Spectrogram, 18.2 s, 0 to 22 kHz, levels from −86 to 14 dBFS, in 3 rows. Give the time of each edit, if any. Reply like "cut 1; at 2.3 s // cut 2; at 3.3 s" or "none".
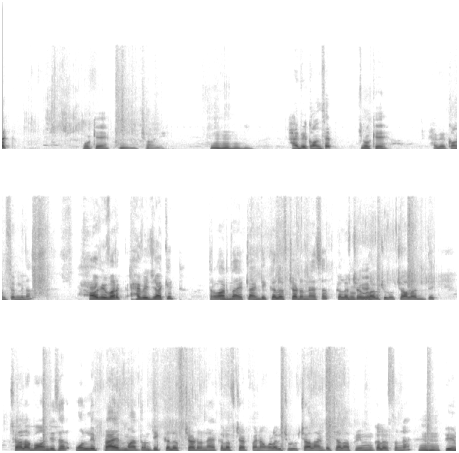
cut 1; at 14.1 s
